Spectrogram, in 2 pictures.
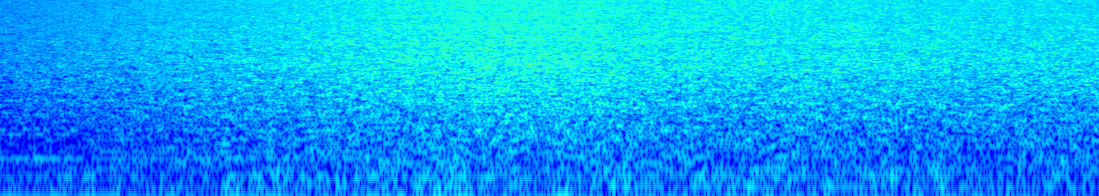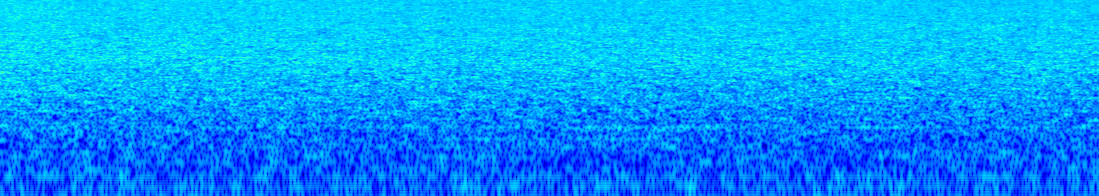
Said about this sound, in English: As you pass the waterfall, let the sound of it purify and cleanse your energy field.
